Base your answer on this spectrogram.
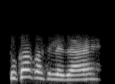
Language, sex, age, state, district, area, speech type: Goan Konkani, female, 18-30, Goa, Bardez, rural, conversation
